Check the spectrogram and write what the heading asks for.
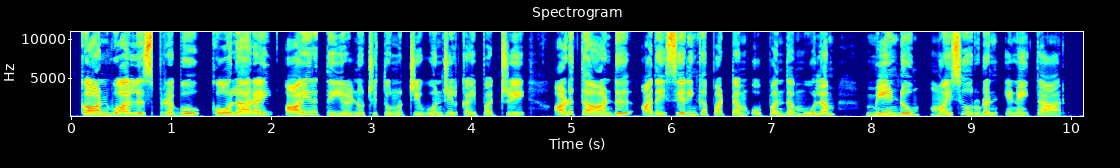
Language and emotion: Tamil, neutral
